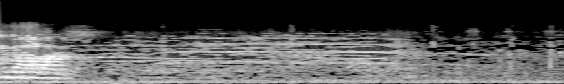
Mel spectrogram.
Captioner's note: crowd cheers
